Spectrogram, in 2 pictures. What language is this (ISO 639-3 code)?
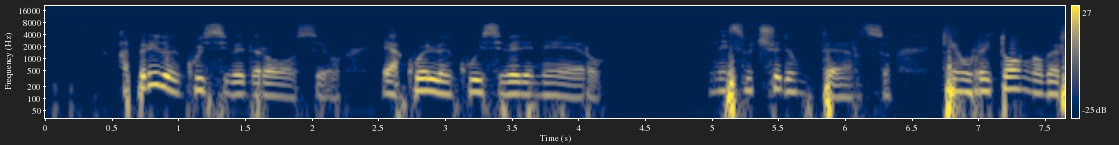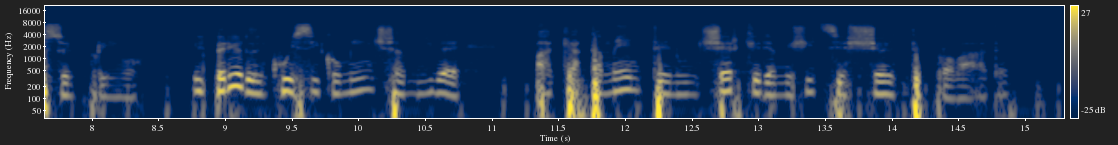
ita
